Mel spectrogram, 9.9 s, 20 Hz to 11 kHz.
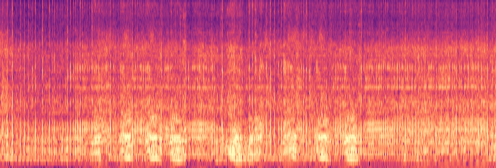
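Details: Stihl FS55 trimmer just after a carburetor, fuel line, fuel filter and air filter replacement (it previously would not prime): high buzzy two-stroke note rising and falling with throttle blips, then a steady idle; runs cleanly.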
